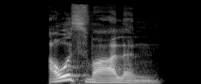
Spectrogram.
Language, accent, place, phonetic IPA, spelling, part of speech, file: German, Germany, Berlin, [ˈaʊ̯sˌvaːlən], Auswahlen, noun, De-Auswahlen.ogg
- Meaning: plural of Auswahl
